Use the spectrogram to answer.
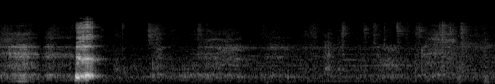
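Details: During a hiccup attack: one loud, abrupt throaty burst near the start, then quiet room noise; a burp or hiccup-like belch.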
